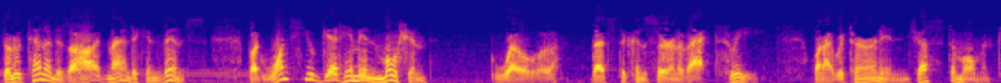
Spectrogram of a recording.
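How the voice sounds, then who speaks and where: Low, gravelly mystery show host. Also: male voice, big pitch swings, a little hiss or hum. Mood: ominous. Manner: deliberate, ominous, dramatic phrasing. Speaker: host and narrator. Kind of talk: theatrical scripted radio mystery narration. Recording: muffled 1970s radio broadcast.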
